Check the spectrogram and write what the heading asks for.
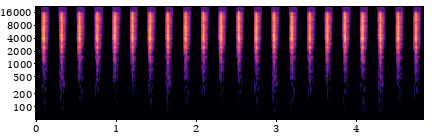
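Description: Countdown-timer ticking sound effect: even, sharp clicks at about four to five a second, marking the seconds left to answer.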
